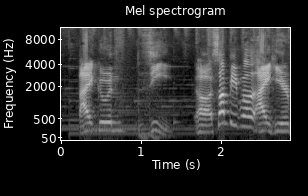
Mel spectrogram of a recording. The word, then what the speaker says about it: TaikunZ: right so here's me my name is taikan z you you can pronounce it as tycoon z uh some people i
